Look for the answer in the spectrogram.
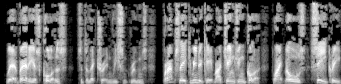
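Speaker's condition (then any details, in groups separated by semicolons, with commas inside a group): No condition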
